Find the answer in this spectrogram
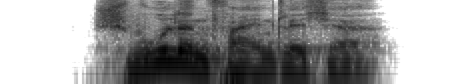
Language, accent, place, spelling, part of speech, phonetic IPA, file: German, Germany, Berlin, schwulenfeindliche, adjective, [ˈʃvuːlənˌfaɪ̯ntlɪçə], De-schwulenfeindliche.ogg
- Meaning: inflection of schwulenfeindlich: 1. strong/mixed nominative/accusative feminine singular 2. strong nominative/accusative plural 3. weak nominative all-gender singular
